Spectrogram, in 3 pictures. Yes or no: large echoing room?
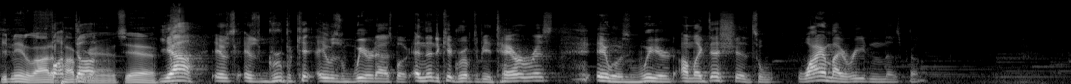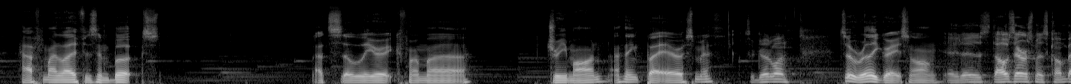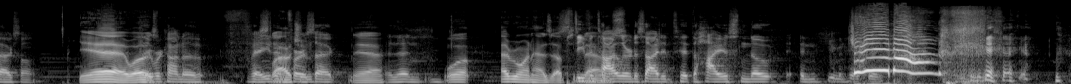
no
